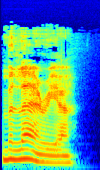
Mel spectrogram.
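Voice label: "malaria", British English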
